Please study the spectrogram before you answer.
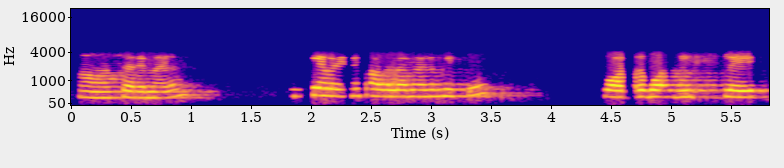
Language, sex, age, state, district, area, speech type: Telugu, female, 18-30, Andhra Pradesh, Kakinada, urban, conversation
